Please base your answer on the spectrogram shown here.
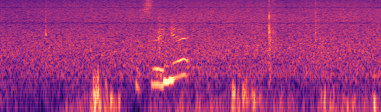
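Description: Waterfall at the Upper Falls gorge as a steady, hissing broadband roar from somewhere out of sight, with people talking briefly over it.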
